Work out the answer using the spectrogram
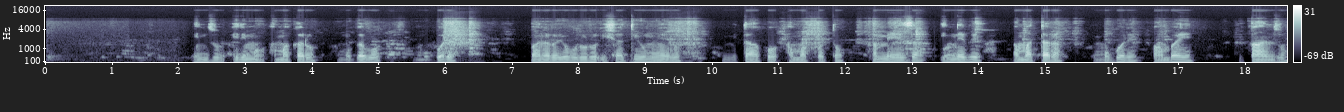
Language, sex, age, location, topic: Kinyarwanda, male, 18-24, Kigali, finance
